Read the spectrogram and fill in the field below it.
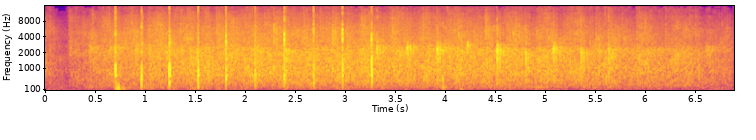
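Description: An audience at a school-hosted heroes breakfast applauds the honor guard and musicians, with a few sharp, close individual claps standing out over the softer sustained clapping of the room.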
